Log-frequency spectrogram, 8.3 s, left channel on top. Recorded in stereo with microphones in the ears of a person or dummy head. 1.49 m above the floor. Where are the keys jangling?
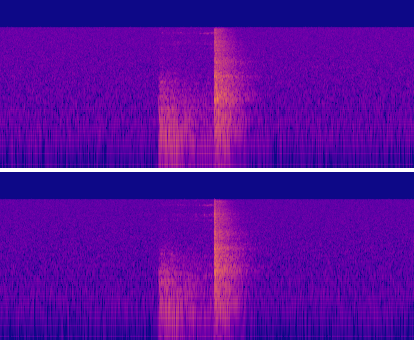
15° left (ahead or behind), 1.3 m; by 4.6 s 60° right (ahead or behind), 1.3 m.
